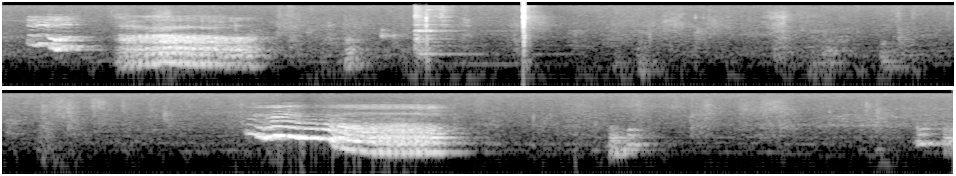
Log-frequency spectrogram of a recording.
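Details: Giant Schnauzer at a wind farm: two rough, throaty bursts about five seconds apart, each close to a second long, with a sharp click and quiet shuffling between them.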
